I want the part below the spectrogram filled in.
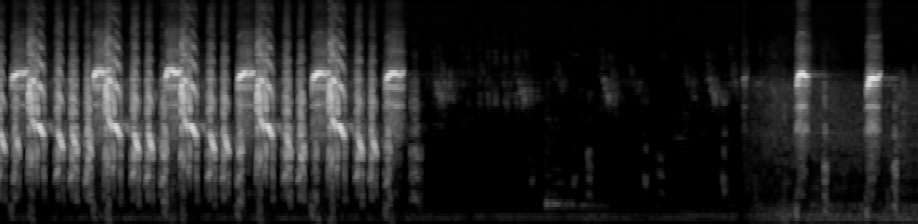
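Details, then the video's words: A female grey francolin (teetar) gives loud, harsh, repeated notes in quick bursts for about four seconds, then falls quiet before two more sharp calls. "female teetar ki awaz | gray franclin teetar sound"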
